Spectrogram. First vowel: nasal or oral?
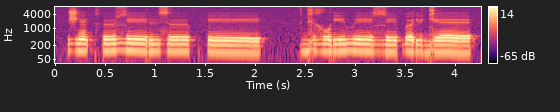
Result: nasal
